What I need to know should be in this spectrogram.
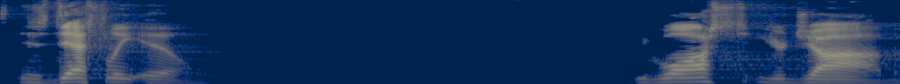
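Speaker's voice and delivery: usual speaking voice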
